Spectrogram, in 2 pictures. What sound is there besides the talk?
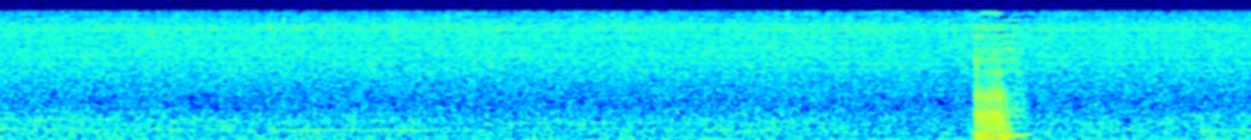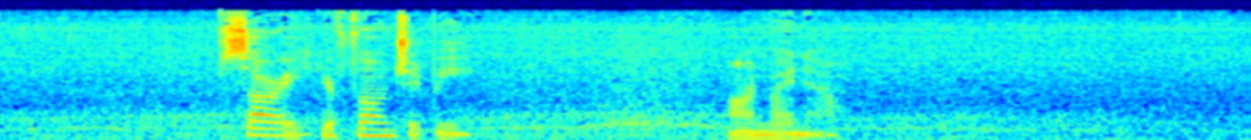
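rainstorm with distant thunder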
